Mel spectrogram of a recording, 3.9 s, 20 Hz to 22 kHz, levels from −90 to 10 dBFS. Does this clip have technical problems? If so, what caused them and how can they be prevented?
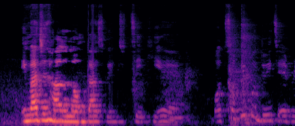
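Yes. From 1.17 to 1.58 s the speech breaks into a burst of gritty crackle, a rapid series of tiny hard-edged dropouts that tears at the sound and then stops. This is processor overload crackle: the processor fell behind and missed a string of buffer deadlines, roughly fifteen of them, each leaving a gap of silence about 1.5 ms long, which fits a very small buffer. To prevent it, use a larger audio buffer and reduce competing processing load during recording or playback.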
